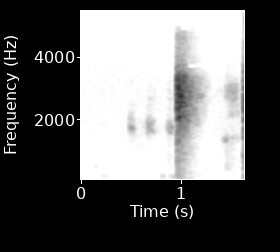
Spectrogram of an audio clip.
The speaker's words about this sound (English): Come on. I heard slaps.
